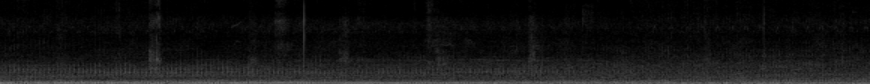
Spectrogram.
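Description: Steady low engine hum, with a few faint clicks.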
